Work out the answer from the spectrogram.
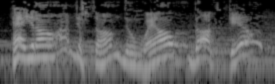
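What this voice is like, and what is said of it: Put-on foreign accent. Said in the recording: “You went and came back with accent.”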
